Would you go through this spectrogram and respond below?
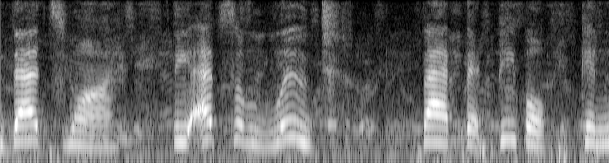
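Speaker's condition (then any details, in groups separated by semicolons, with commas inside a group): Cerebral palsy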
